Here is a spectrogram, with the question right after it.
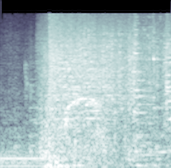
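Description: Glass shatters in one loud, close crash, followed by a bright, brief scatter of breaking shards.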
